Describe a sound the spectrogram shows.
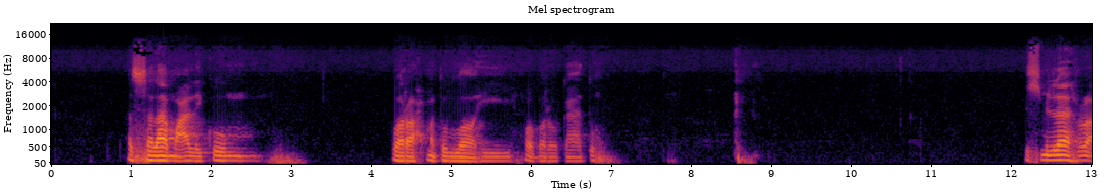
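A man speaks with long pauses through a microphone.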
